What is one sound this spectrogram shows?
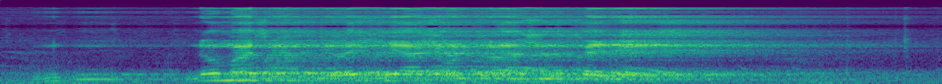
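A crowd of voices briefly rises in a loud burst.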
